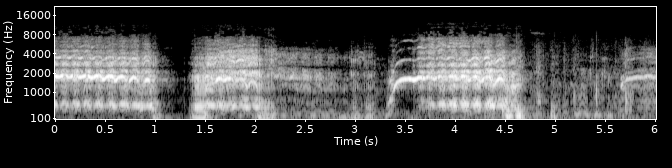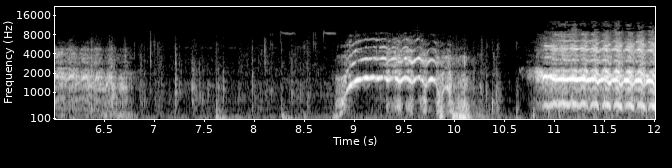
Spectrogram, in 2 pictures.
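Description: A horse whinnying again and again: about six high, quavering neighs, each about a second long, several sweeping up in pitch at the start.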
